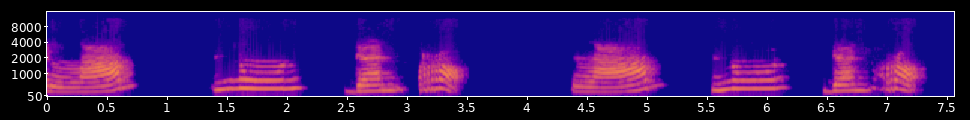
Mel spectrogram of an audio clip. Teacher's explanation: dari tepi lidah dihimpit ke langit-langit atas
